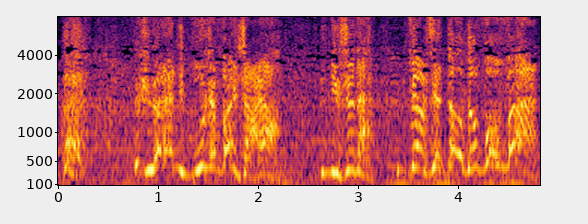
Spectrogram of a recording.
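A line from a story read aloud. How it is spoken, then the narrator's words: Shouting over the noise. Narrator (Chinese): 罗恩在喧哗声中扯着嗓子喊道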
